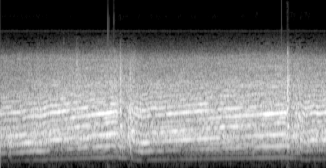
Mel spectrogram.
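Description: Rally car engine at full throttle, heard from inside the cabin, its pitch climbing steadily through the gears, with an upshift about two seconds in and another about four seconds in.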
